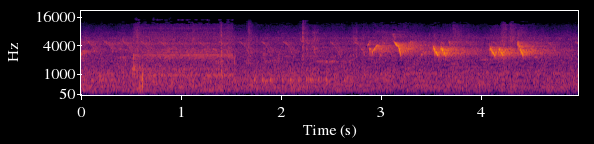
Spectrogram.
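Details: A male Indochinese blue flycatcher (Cyornis sumatrensis) at Khao Yoi arboretum, Phetchaburi, Thailand, on 13 May 2023, gives five short, sharp, high ticking notes in about a second and a half over a steady background hiss.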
